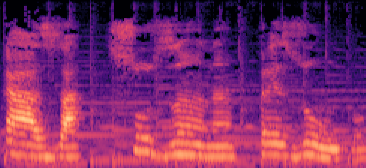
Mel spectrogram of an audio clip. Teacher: Cuando la S está entre dos vocales va a tener el famoso zumbido de la abeja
